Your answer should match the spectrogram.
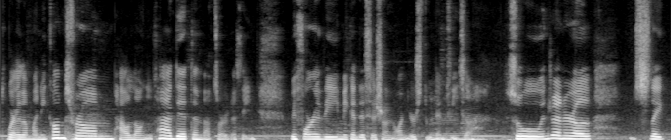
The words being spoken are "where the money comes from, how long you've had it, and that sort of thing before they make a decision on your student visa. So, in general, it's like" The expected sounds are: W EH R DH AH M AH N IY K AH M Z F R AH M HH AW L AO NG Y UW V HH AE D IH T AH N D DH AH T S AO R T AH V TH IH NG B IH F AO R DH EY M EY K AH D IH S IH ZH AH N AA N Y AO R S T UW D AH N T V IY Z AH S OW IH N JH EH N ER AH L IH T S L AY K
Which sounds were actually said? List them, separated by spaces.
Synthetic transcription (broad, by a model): W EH R DH AH M AH N IY K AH M S F R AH M HH AW L AO NG Y UW V HH AE D IH T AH N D DH AH T S AO R T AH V TH IH NG B IH F AO R DH EY M EY K AH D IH S IH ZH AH N AA N Y AO R S T UW D AH N T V IY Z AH S OW IH N JH EH N ER AH L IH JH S L AY K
